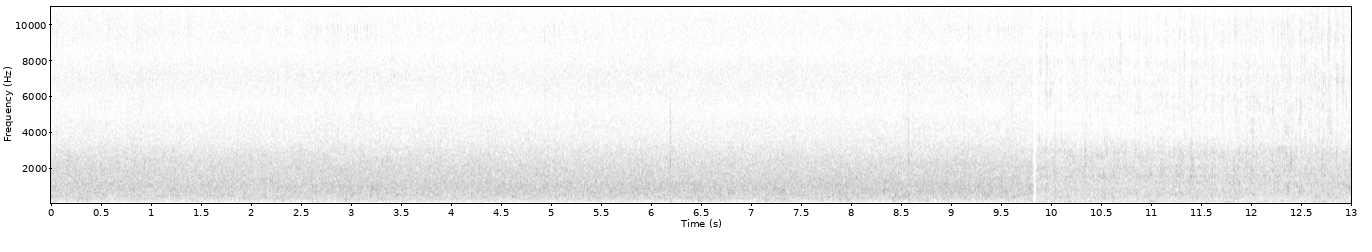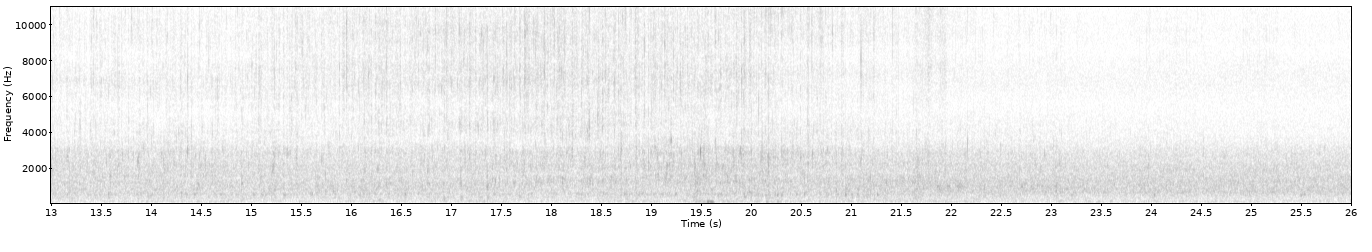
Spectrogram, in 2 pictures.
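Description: Mountain stream flowing steadily, an even rushing of water. One brief soft bump a little over two-thirds through.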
